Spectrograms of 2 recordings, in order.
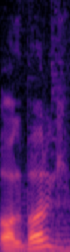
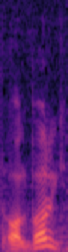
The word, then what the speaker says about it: Aalborg: Here at Aalborg, 2 A's being pronounced as Å in Scandinavian languages.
